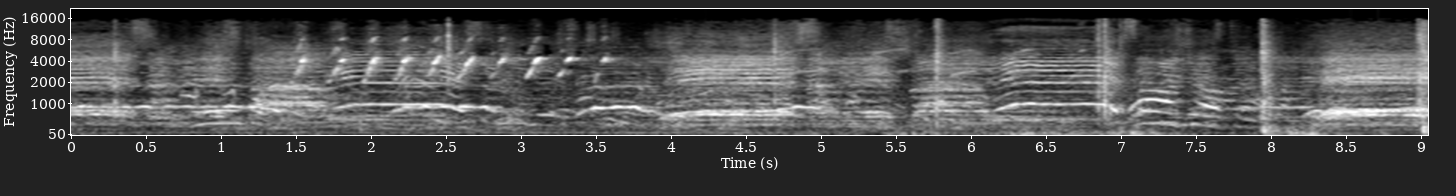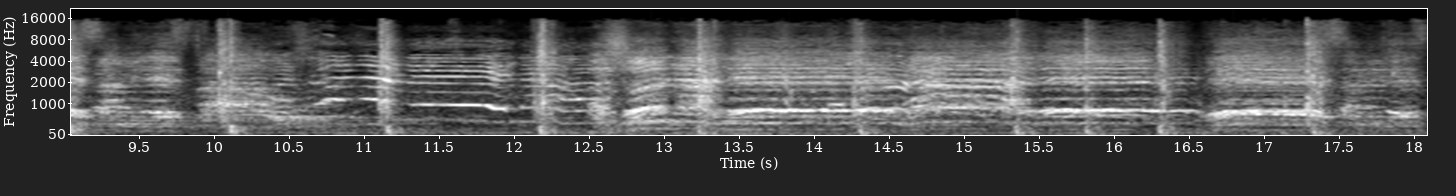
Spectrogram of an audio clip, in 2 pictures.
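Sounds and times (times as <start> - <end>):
women singing in chorus: 0.0 - 2.9, 3.8 - 18.0
sharp percussive beats: 12.1 - 12.6, 14.2 - 16.6.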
